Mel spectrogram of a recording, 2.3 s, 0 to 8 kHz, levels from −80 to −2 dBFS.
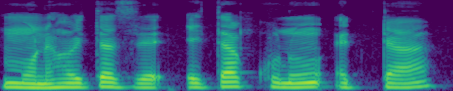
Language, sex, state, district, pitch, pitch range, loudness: Bengali, male, Tripura, Dhalai, 140 Hz, 135-150 Hz, -19 LUFS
